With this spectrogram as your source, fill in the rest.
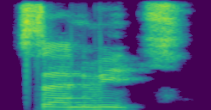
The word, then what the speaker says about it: sandwich: तो मुख्य कारण है एन के बाद डी आया है, और जब कभी एन के बाद डी आता है तो डी साइलेंट हो जाता है।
